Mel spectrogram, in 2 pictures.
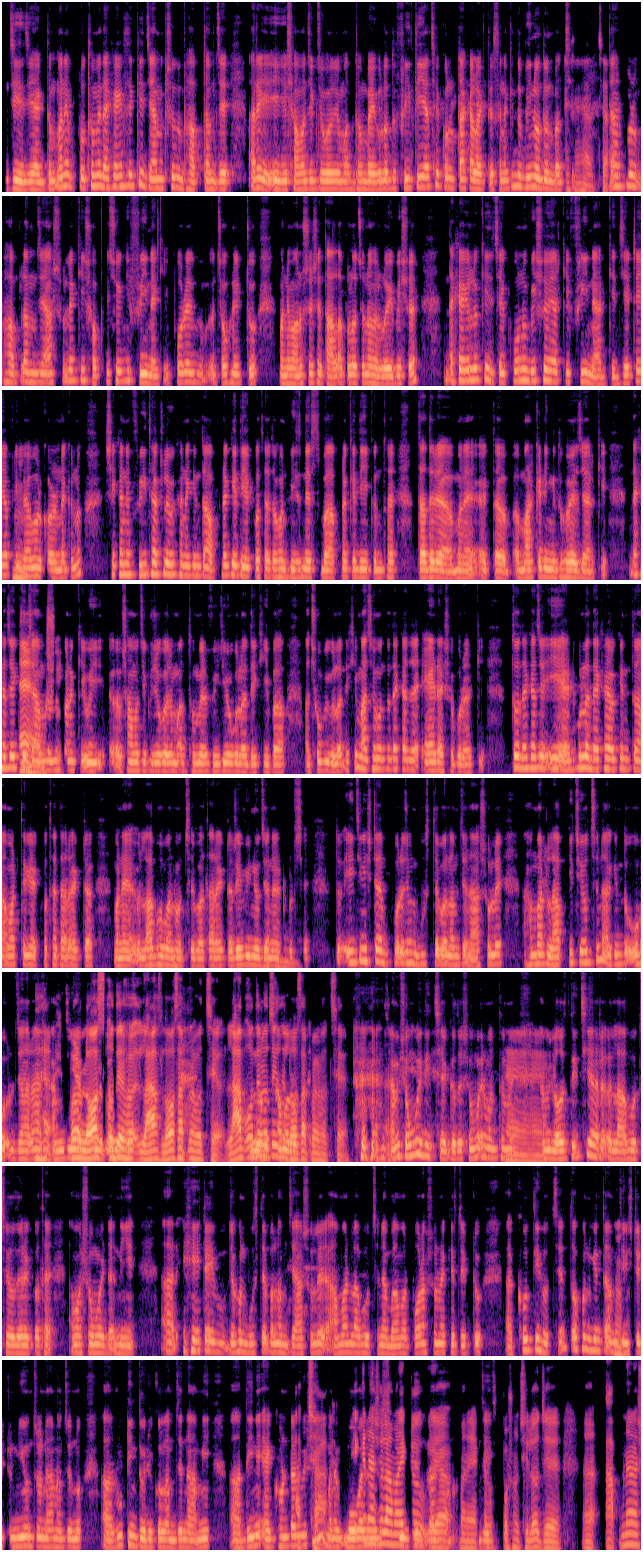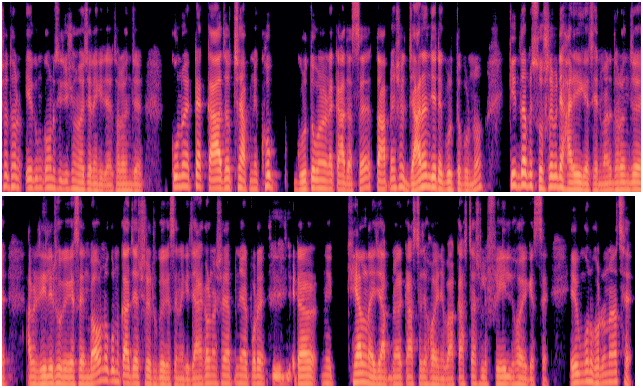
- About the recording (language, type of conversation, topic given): Bengali, podcast, স্ক্রিন সময় নিয়ন্ত্রণ করতে আপনি কী কী ব্যবস্থা নেন?
- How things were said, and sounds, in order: other animal sound; in English: "রেভিনিউ জেনারেট"; chuckle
